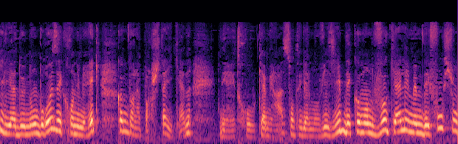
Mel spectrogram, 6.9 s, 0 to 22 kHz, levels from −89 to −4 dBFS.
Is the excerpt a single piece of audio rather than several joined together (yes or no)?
no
